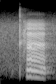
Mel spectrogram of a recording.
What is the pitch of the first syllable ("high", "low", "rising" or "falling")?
falling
